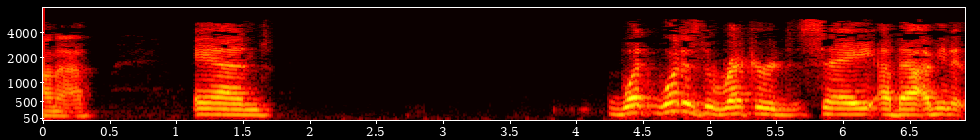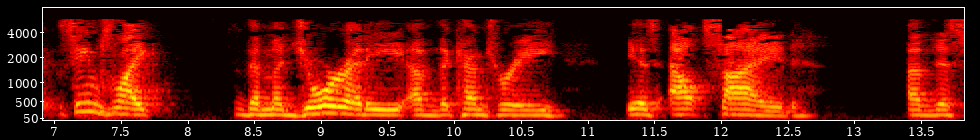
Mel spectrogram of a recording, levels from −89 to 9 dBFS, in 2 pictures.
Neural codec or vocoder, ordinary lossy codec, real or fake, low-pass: none; MP3, 24 kbps; real; 7.2 kHz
